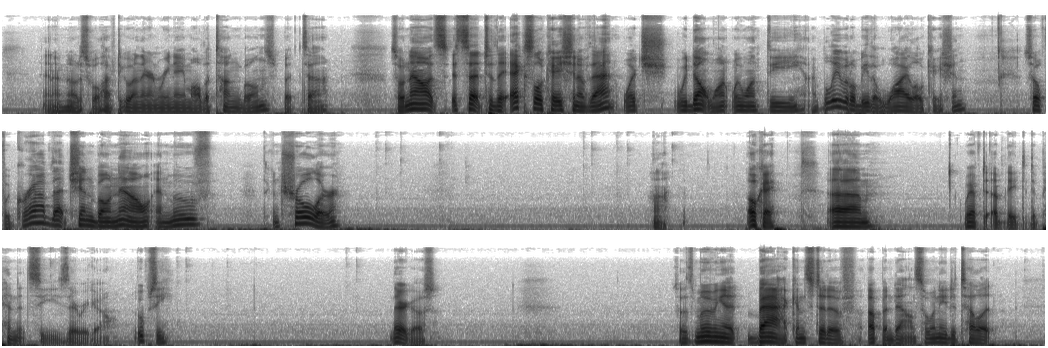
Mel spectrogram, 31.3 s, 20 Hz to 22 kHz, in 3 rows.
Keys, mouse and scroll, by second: 3.7 middle click, 4.8 middle click, 5.0 middle click, 7.1-8.8 drag, 10.9-12.7 right drag, 12.1 g, 14.5-16.4 middle drag, 14.5-17.3 right drag, 15.0 g, 17.0 middle click, 17.4 middle click, 17.4 right click, 17.6-20.4 middle drag, 17.6-18.6 right drag, 20.4-22.2 drag, 21.2 middle click, 21.7 g, 22.1 middle click, 22.8-24.5 right drag, 23.1 g, 25.0 g, 28.9-31.3 right drag, 30.4-31.3 middle drag, 31.2-31.3 drag.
